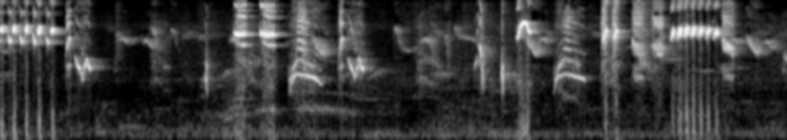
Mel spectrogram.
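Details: Male forktail with a fine, much-praised song: varied high whistled notes, quick downslurred chirps and sharp clicking bursts in separate phrases, with short pauses between them.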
